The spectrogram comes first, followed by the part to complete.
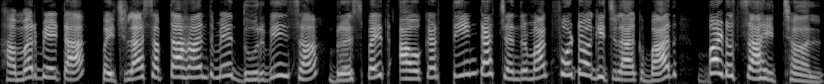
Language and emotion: Maithili, happy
